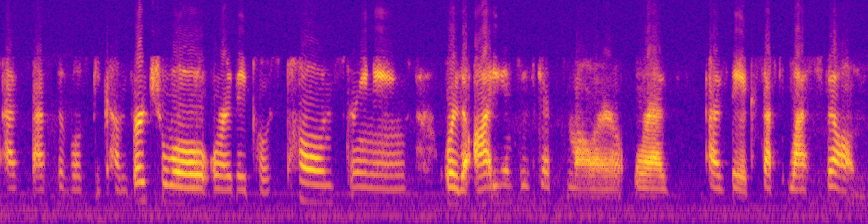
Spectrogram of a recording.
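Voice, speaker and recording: A woman's voice: on the low side, sharp tone, dry recording, rough recording. A woman filmmaker giving thoughtful, conversational answers in a casual interview. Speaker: independent filmmaker being interviewed.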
